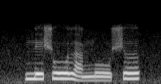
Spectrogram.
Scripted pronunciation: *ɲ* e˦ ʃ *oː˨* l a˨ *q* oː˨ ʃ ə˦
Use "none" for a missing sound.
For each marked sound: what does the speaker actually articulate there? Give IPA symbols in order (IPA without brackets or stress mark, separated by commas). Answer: n, oː˦, ŋ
